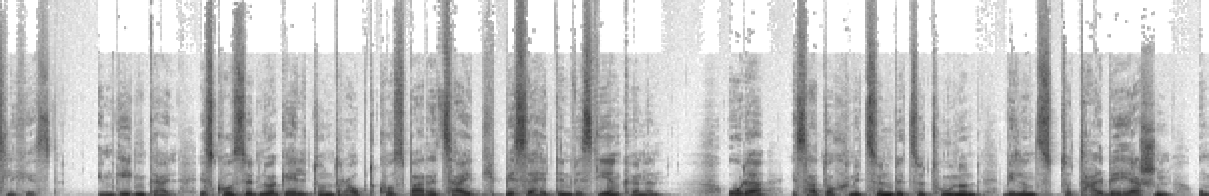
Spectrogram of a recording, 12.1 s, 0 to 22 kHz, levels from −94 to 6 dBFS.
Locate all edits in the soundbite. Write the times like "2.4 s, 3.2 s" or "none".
4.8 s, 8.5 s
